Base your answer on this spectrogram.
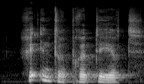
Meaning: past participle of interpreteren
- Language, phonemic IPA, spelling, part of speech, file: Dutch, /ɣəˌɪntərprəˈteːrt/, geïnterpreteerd, verb, Nl-geïnterpreteerd.ogg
